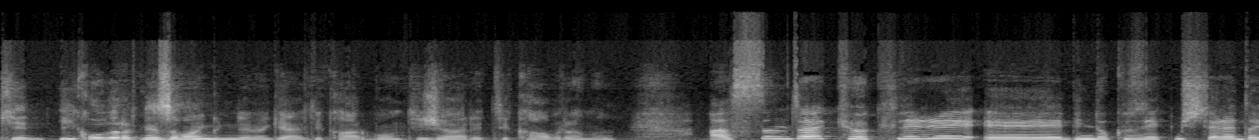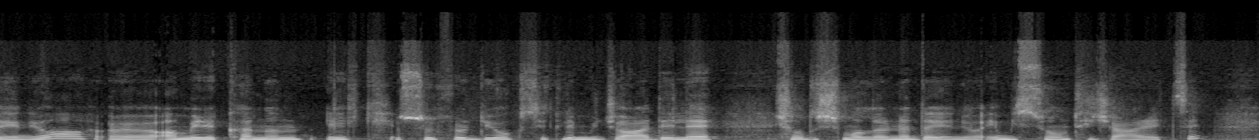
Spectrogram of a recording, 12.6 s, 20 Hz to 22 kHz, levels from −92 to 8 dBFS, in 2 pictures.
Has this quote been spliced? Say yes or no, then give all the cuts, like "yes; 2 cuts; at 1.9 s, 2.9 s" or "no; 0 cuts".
no; 0 cuts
